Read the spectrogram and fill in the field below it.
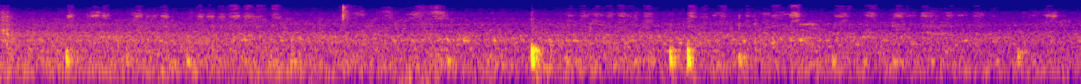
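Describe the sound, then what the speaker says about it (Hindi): A pen writing sentences by hand on paper, faint scratchy strokes with a few sharper taps and clicks over a quiet room background. "तो अभी मैं कुछ सेंटेंस में लिख रहा हूँ"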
